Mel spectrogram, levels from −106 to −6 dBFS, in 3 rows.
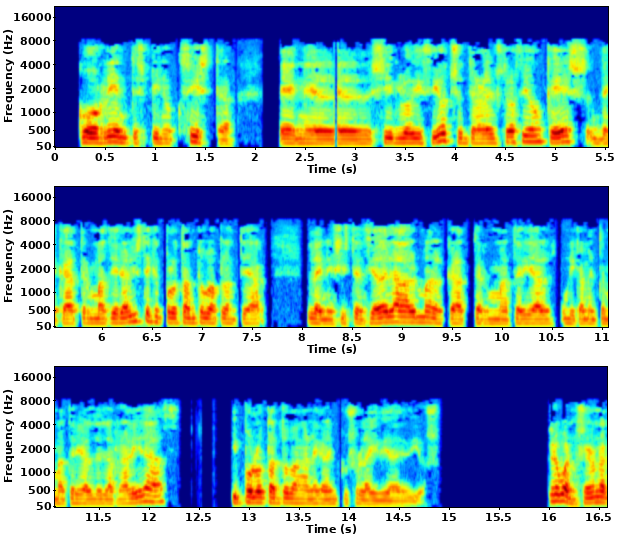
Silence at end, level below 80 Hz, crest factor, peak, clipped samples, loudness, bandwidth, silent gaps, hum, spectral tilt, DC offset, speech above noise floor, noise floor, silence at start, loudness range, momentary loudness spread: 0 s; -66 dBFS; 18 dB; 0 dBFS; under 0.1%; -20 LUFS; 8.2 kHz; 2.07-2.23 s, 8.00-8.04 s, 12.31-12.41 s, 12.52-12.82 s, 14.92-15.98 s; none; -6.5 dB/octave; under 0.1%; over 71 dB; under -90 dBFS; 0.25 s; 4 LU; 12 LU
